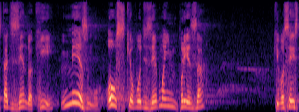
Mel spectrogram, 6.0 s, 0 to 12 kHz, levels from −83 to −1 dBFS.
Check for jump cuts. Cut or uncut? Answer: cut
